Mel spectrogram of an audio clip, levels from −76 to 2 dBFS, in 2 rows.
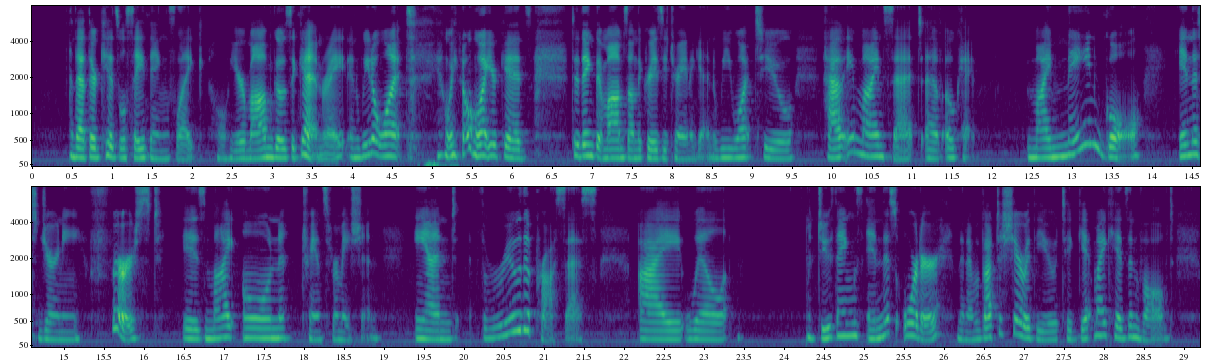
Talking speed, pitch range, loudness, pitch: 150 wpm, 155-195 Hz, -25 LUFS, 175 Hz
